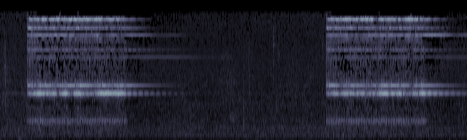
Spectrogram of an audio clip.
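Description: An old-style telephone bell rings in two long, loud bursts of about two seconds each, separated by a pause of several seconds, against quiet.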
